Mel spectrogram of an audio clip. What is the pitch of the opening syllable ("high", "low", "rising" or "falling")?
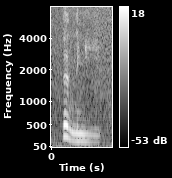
falling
